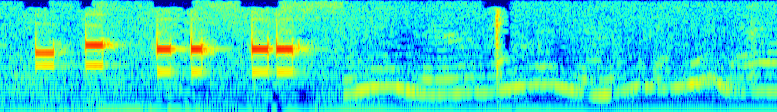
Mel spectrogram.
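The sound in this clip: Six short, bright DTMF keypad tones as a telephone number is dialed, quickly spaced, followed by a softer wavering tone.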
